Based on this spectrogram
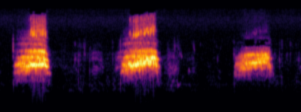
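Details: Farm duck giving three loud, drawn-out, raspy quacks spaced about a second apart, each harsh and nasal with a rough edge, against a quiet background.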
